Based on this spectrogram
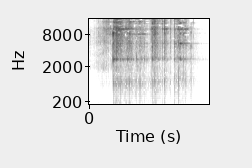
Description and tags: COINS IN A GLASS 17
Icelandic kronas being dropped into a glass
dime, currency, change, coins, money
